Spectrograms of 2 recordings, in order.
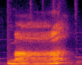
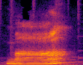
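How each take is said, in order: Both takes have the same delivery.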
